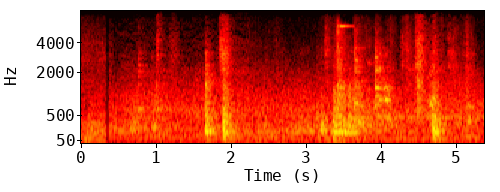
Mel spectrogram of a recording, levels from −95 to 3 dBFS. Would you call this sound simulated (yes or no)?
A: no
